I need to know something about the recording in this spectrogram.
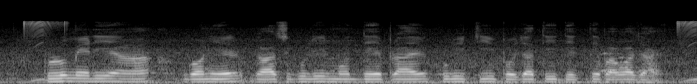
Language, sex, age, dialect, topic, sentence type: Bengali, male, 18-24, Standard Colloquial, agriculture, statement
